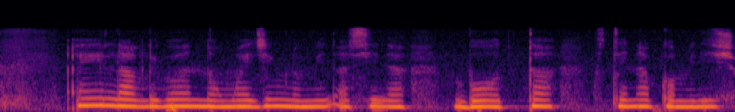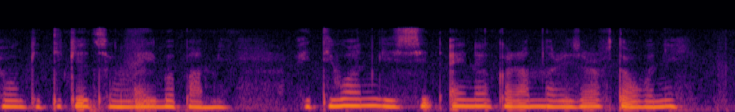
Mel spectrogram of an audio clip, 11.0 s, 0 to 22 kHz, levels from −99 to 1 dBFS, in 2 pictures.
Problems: none marked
